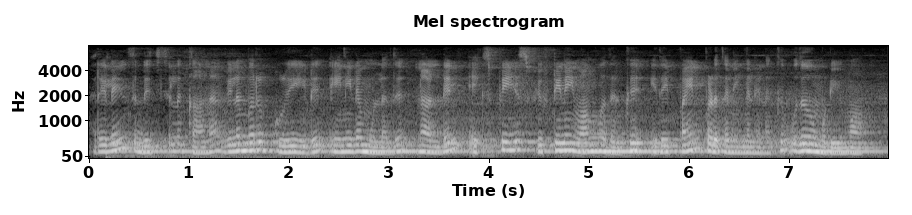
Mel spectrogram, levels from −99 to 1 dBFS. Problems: constant background noise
